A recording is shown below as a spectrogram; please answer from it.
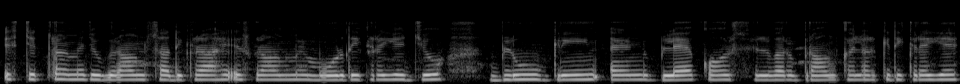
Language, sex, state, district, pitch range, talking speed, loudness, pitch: Hindi, female, Rajasthan, Churu, 215-220 Hz, 180 wpm, -26 LUFS, 220 Hz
